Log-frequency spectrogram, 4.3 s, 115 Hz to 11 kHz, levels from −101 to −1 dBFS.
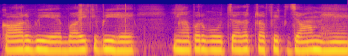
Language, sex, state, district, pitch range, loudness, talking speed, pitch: Hindi, female, Uttar Pradesh, Shamli, 190-200 Hz, -14 LUFS, 180 wpm, 195 Hz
